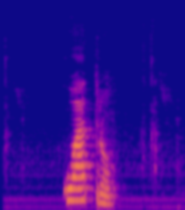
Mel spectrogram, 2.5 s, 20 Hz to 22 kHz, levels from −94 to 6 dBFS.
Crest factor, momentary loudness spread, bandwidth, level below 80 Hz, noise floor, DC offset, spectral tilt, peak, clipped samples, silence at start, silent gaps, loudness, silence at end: 20 dB; 15 LU; 7.8 kHz; -74 dBFS; -71 dBFS; under 0.1%; -7.5 dB/octave; -14 dBFS; under 0.1%; 0.85 s; none; -28 LUFS; 0.95 s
